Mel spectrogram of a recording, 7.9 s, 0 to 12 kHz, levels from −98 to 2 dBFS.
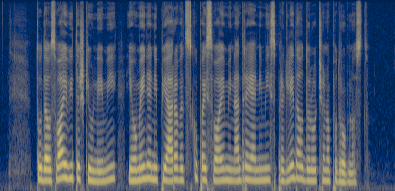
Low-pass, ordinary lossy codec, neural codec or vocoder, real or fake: none; none; none; real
